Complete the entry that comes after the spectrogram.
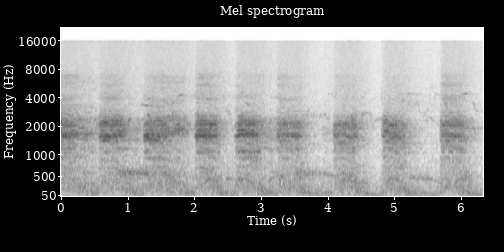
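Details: Harsh rook calls from treetops by Gaia House, Devon, captured from a footpath; rasping caws tumble out in quick succession, some doubled, with a faint lower murmur beneath.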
